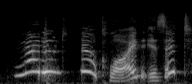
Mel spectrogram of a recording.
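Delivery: very high, swooping put-on British accent. Answering the other speaker's question: put-on British accent. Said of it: "I just threw in that accent".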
